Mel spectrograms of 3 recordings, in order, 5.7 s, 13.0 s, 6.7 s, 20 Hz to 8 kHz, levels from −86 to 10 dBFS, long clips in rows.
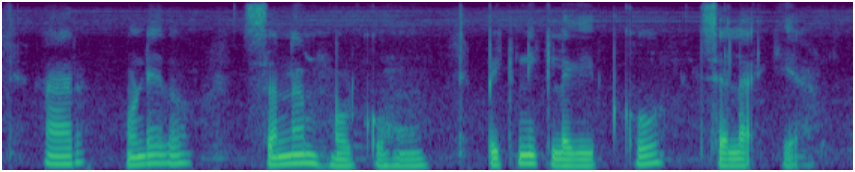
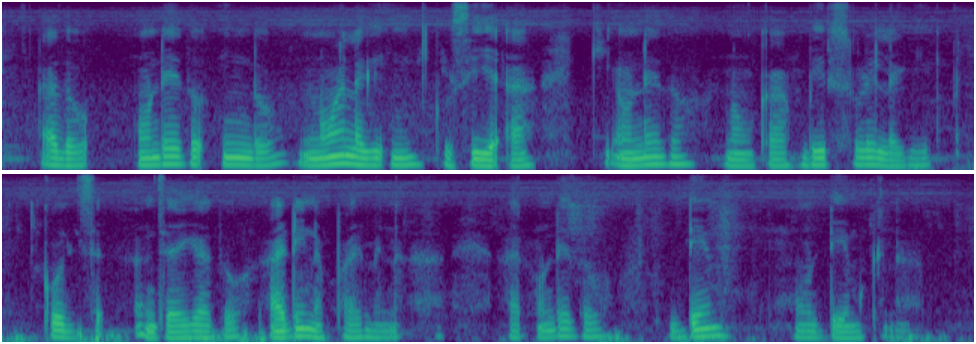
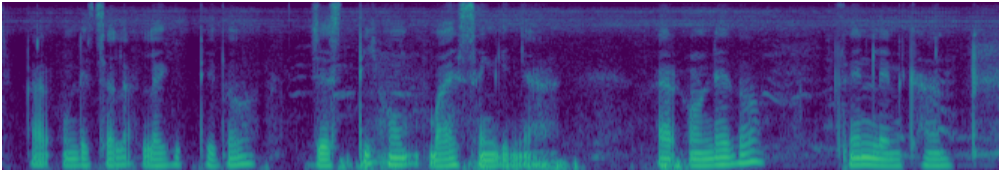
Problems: background sounds at intervals, background conversations at intervals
